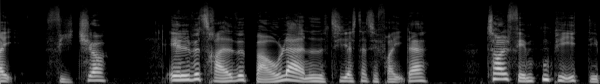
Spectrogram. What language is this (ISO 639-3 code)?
dan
